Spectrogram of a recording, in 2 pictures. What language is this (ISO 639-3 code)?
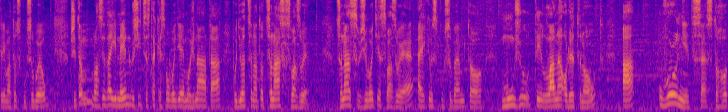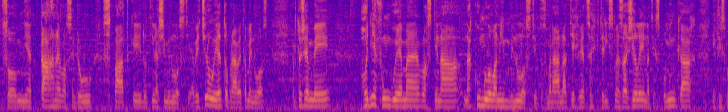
ces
